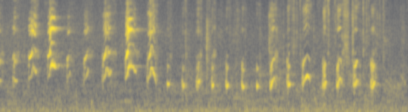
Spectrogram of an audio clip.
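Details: High, wavering whimpers from a two-week-old Siberian Husky puppy, repeated roughly every third of a second, louder and sharper at first and then softer and lower, with a faint background hiss; a voice says hello just afterward.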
